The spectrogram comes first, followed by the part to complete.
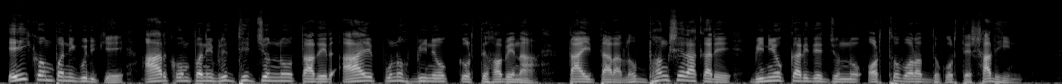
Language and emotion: Bengali, neutral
